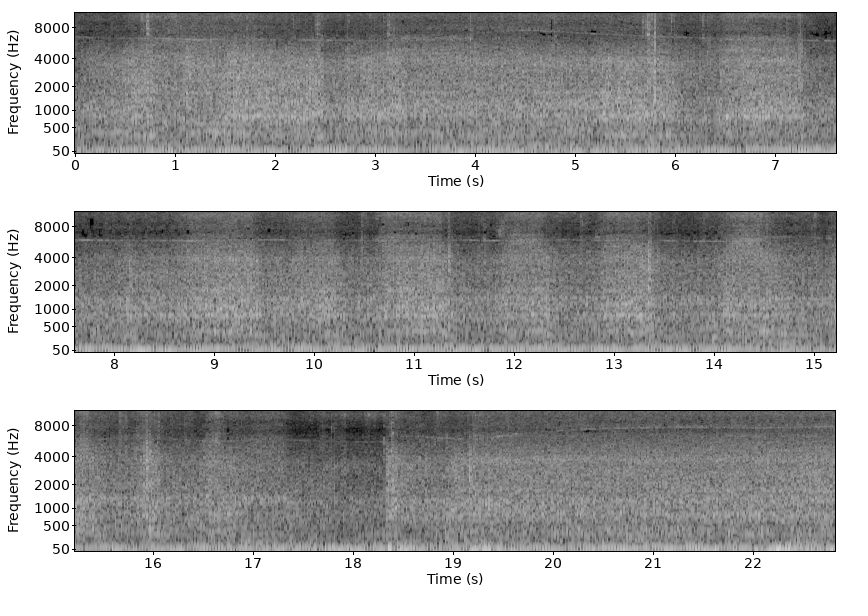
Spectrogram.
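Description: The heavy rotator tow truck's diesel engine runs steadily, powering the hydraulic winches that are pulling on a very heavy, stuck load.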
